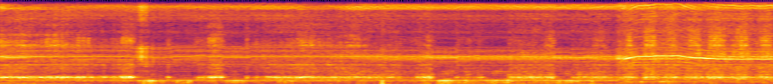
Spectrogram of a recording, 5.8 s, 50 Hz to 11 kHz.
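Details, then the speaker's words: 5.9 Magnum cylinder head, second gen Dodge Ram, valve job: steady drill whine over soft irregular gritty grinding as a valve is lapped against its seat, grinding fading as the seat finishes. "I'm going to keep going until you hear it that it's like grinding less like right there. You You see how you can barely hear it?"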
